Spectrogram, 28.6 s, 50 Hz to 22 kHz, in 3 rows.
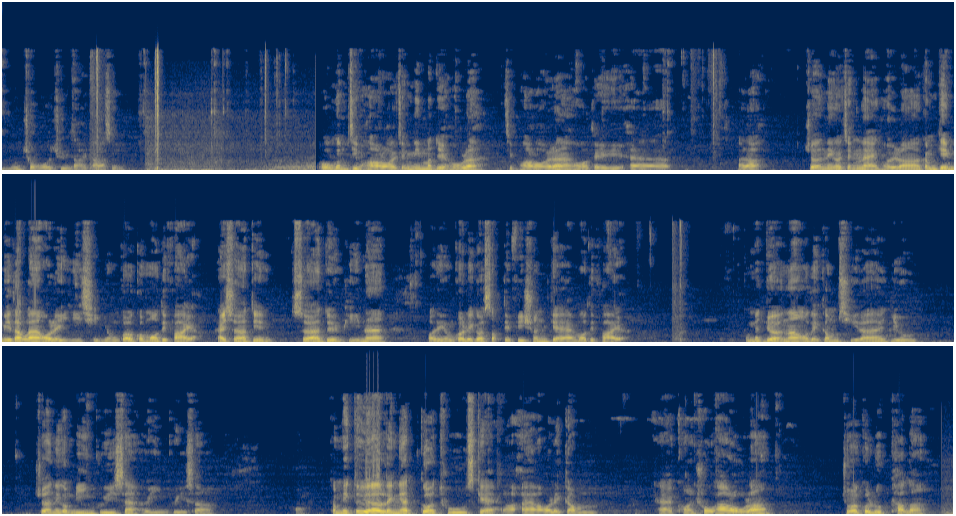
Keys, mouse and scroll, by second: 0.5-0.9 middle drag, 0.9 Tab, 1.4 click, 1.5 Tab, 2.1 click, 2.5 middle click, 2.8 KP_3, 4.5-6.6 middle drag, 6.6 click, 7.1 KP_3, 10.3-13.4 drag, 16.2 Tab, 19.2-22.3 drag, 26.0 ctrl+r.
